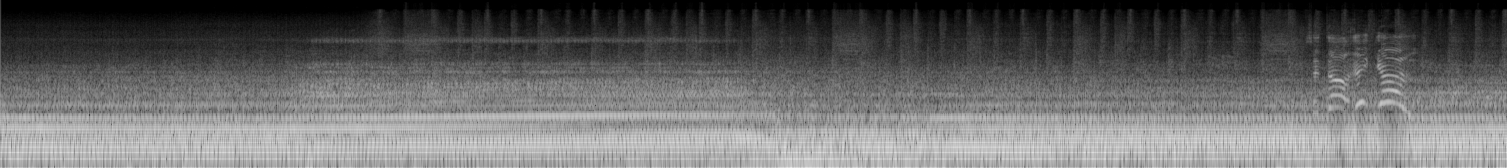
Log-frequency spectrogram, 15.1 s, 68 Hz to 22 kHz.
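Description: A car engine, in a vehicle with a Ford Mustang II front end, is held at about 3000 rpm, giving a loud, steady, continuous drone that stays near and unbroken throughout.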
